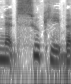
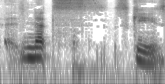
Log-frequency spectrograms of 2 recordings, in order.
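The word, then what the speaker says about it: netsuke: And he and Edmond Duval inherited a collection of 264 I want to say netsuki, but that's not how you pronounce them. They're netskis, something like that.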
